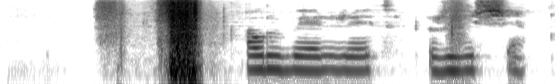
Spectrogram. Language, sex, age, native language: Icelandic, female, 9, Icelandic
